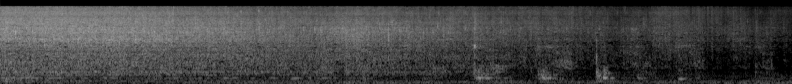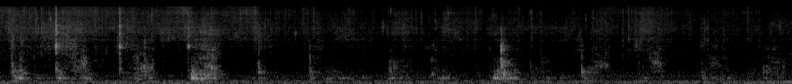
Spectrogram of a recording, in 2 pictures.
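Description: Blended chili and tomato spice paste dropped into hot cooking oil in an aluminium wok: a loud sizzle that fades steadily over several seconds as the paste starts to fry. From about five seconds in, a metal spatula scrapes and taps against the wok as the paste is stirred.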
